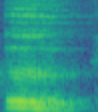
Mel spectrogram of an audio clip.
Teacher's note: quand on part de fleece et que la langue va légèrement plus vers l'arrière, on obtient un U.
